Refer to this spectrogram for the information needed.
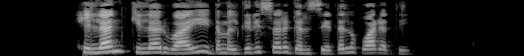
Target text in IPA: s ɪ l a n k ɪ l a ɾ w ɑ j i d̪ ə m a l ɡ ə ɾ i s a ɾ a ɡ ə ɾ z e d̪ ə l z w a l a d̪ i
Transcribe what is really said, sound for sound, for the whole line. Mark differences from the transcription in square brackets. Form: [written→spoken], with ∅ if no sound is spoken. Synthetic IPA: [s→h] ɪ l a n k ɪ l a ɾ w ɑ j i d̪ ə m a l ɡ ə ɾ i s a ɾ a ɡ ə ɾ z e d̪ ə l [z→ɣ] w a [l→ɾ] a d̪ i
